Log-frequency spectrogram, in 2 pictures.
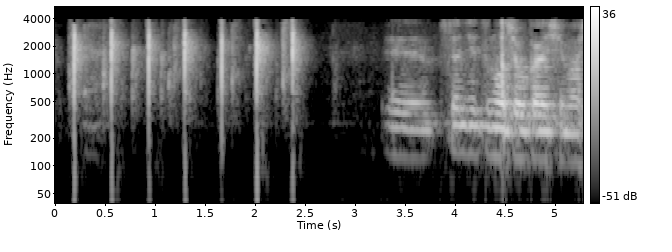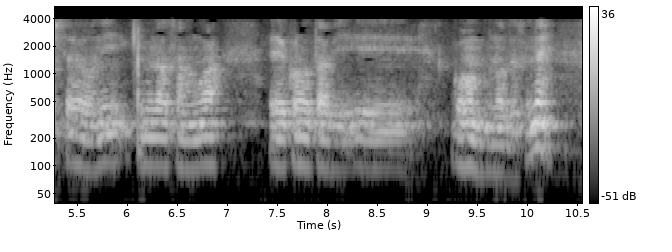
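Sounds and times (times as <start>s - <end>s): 
hand clapping celebrating a 64th birthday at a place of worship: 0.0s - 2.6s
speech: 3.3s - 10.4s.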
